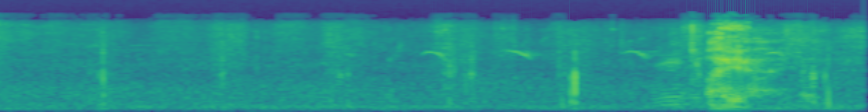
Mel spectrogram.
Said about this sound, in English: I'll record the old business of getting cold, getting out of the car and feeling that chill. Not really chill in the bones, but let's try walking across the frost.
